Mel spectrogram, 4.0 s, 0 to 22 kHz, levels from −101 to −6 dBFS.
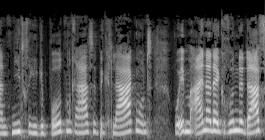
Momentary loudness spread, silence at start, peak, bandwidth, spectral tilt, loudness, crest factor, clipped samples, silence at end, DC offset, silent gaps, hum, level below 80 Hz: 11 LU; 0 s; -6 dBFS; 14 kHz; -4 dB/octave; -25 LUFS; 20 dB; under 0.1%; 0 s; under 0.1%; none; none; -66 dBFS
